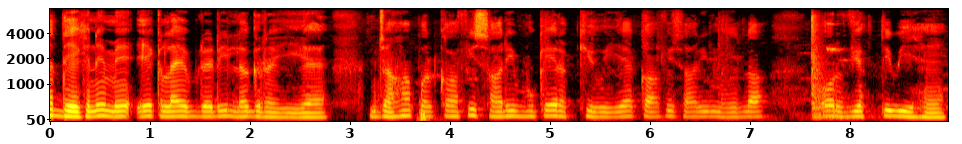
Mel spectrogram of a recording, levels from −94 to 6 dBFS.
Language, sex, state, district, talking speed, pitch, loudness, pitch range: Hindi, male, Uttar Pradesh, Muzaffarnagar, 145 wpm, 135 Hz, -27 LUFS, 130-140 Hz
